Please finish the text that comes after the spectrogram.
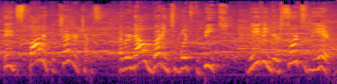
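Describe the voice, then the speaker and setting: A woman narrating a children's book in an expressive read-aloud style, recorded in an echoey room. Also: high voice, moderate pace, a loud crowd, very noisy.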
